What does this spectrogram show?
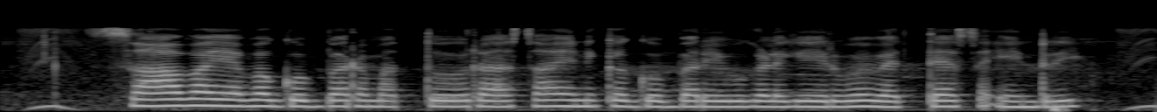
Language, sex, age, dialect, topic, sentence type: Kannada, female, 18-24, Central, agriculture, question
